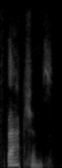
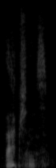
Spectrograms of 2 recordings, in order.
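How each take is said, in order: First: Said in the usual way. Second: Whispered. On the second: Shown as a demonstration. Repeats the word, then whispers it.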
